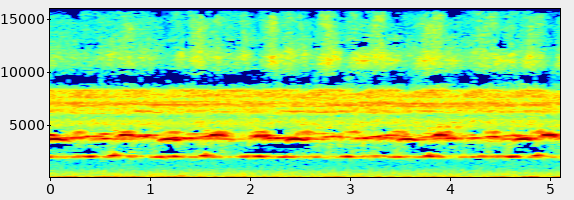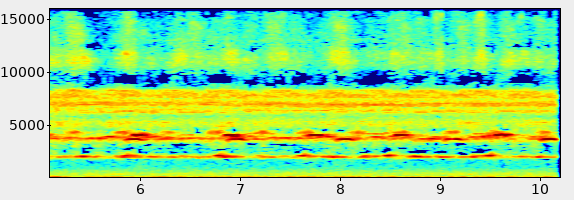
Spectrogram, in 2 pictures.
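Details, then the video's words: Whistling frogs calling at night on St. Lucia: short high whistled notes repeating about once a second from several frogs, layered over a steady shrill insect drone and a low rumble. "wistling frogs"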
